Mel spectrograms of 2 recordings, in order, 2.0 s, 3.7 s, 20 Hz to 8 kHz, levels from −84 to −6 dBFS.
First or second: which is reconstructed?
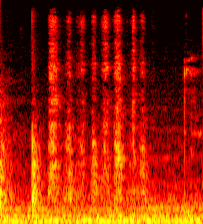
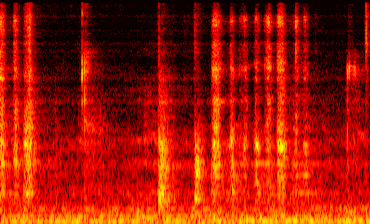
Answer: second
